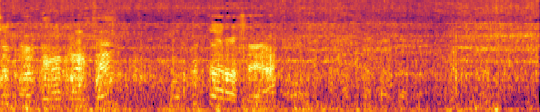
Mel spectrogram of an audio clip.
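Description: A motorcycle approaches and passes by.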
